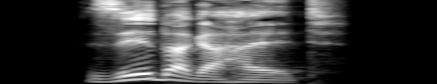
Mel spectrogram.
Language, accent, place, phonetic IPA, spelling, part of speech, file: German, Germany, Berlin, [ˈzɪlbɐɡəˌhalt], Silbergehalt, noun, De-Silbergehalt.ogg
- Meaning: silver content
